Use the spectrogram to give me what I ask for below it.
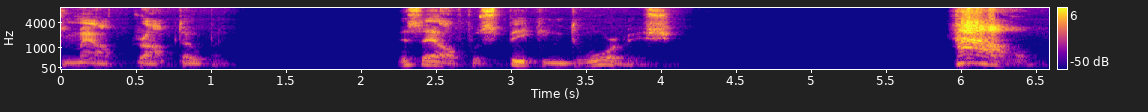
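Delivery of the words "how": a shocked, louder sputter; sputtered how. A narrator's reading. Dwarf stunned that the elf speaks Dwarvish, sputtering. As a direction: blurt it out in disbelief. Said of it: "was all he could sputter".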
